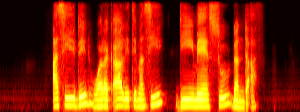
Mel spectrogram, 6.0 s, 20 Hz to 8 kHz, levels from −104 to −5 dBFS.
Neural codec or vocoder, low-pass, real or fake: codec, 16 kHz, 0.5 kbps, X-Codec, WavLM features, trained on Multilingual LibriSpeech; 7.2 kHz; fake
